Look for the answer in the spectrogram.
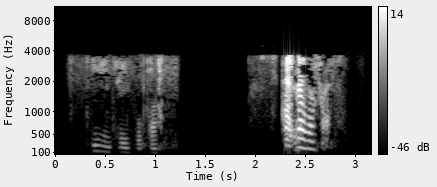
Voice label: Grand Junction Fire Department Dispatch

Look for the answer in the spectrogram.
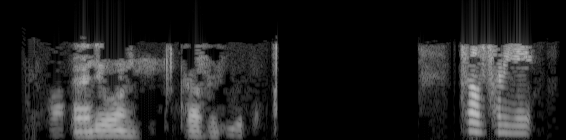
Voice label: Police Department Dispatch, scanner

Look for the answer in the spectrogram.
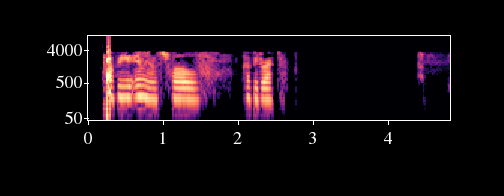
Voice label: Fire Department Dispatch, scanner

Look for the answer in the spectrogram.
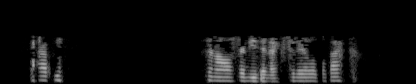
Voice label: Police Dispatch

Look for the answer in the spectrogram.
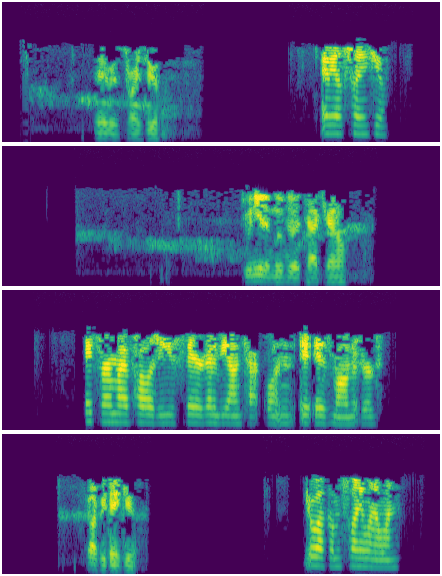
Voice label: Fire Dispatch

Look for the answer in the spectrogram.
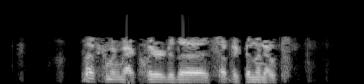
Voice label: Mesa County Sheriff Dispatch

